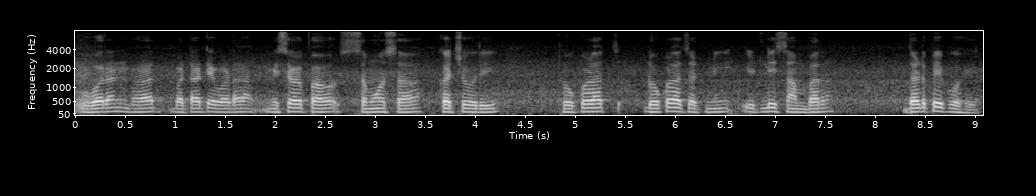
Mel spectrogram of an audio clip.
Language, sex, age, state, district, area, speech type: Marathi, male, 45-60, Maharashtra, Nanded, rural, spontaneous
